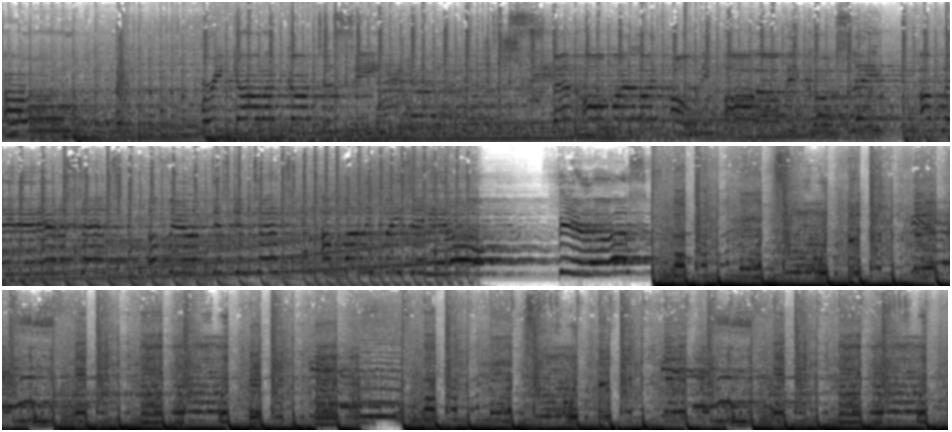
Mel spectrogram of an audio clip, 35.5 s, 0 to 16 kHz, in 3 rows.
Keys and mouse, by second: 0.8 click, 2.0-3.1 drag, 3.5 click, 6.7 Return, 8.0 click, 9.0 click, 10.2-11.2 drag, 11.4 click, 12.2 click, 13.6 click, 15.3 click, 16.6 click, 18.6 click, 20.9 click, 22.0 right click, 22.6 click, 23.4 click, 24.8 click, 25.6 click, 28.1 ctrl+t, 30.4 shift+click, 32.0 click, 34.5 Down, 34.9 Down, 35.3 Right, 35.4 Right.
